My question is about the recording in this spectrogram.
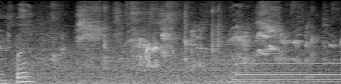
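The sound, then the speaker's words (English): A young songbird in an aviary practices its song, giving short squeaky chirps and rambling warbles over steady background noise, with a sustained buzzy tone joining near the end. “I go in with a microphone and follow birds around the aviary as they practice their song.”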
